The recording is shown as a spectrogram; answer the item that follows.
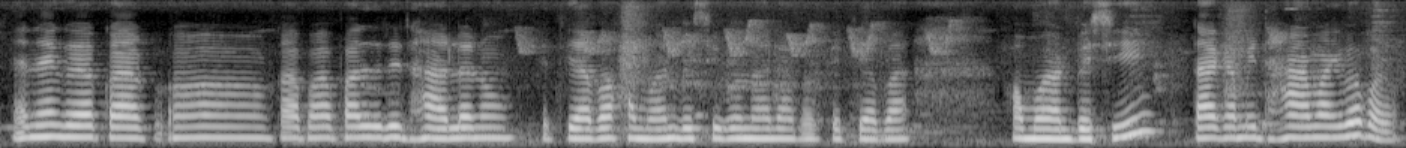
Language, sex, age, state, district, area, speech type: Assamese, female, 45-60, Assam, Majuli, urban, spontaneous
